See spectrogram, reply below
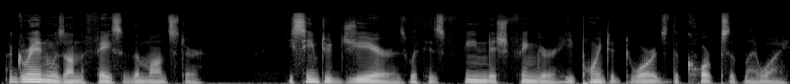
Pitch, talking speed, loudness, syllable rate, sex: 90 Hz, 195 wpm, -22 LUFS, 4.6 syllables/s, male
